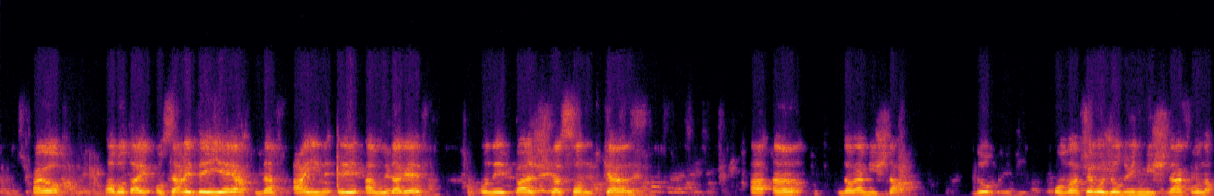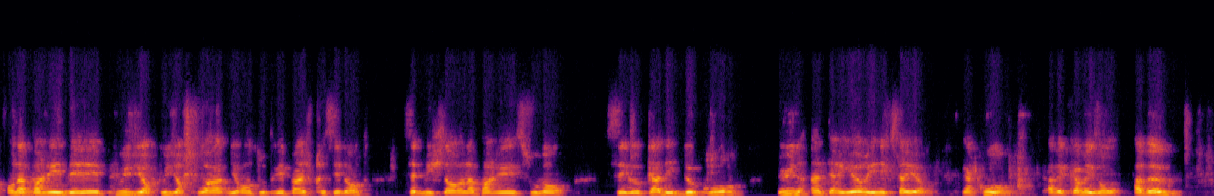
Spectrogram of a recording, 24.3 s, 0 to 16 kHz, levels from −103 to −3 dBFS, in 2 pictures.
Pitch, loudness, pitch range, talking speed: 170 Hz, -22 LUFS, 155-200 Hz, 150 wpm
